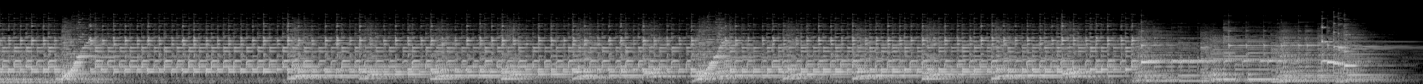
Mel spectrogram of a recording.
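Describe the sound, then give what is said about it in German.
Player piano music from a grand piano driven by punched paper rolls and pneumatic air pressure: fast, mechanically repeating note figures, bright and loud throughout, with a denser flurry near the end before it cuts off. “Lochstreifen-Klaviermusik von George Antheil, auch das ein Stück, das es in Schicht 1 an diesem Abend zu hören gibt.”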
